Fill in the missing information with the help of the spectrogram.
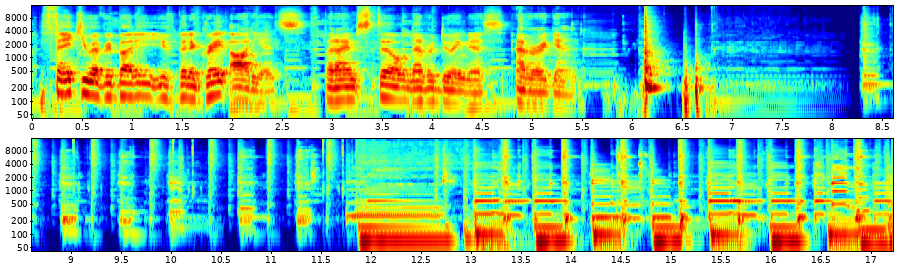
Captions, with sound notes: Thank you everybody... You've been a great audience. But I am still never doing this... Ever again. *mic drops*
